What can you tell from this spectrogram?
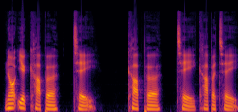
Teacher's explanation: the word of is now a schwa sound. There's no v sound. There's no o sound.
